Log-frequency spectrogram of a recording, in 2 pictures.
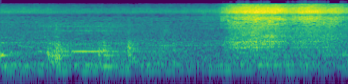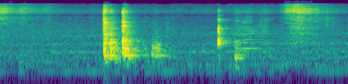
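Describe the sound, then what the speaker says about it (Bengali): Hot tempering is poured into a pot of red lentil dal with hog plum and bursts into a loud hissing sizzle. Pot and spoon clatter follows, with clinks and sharp metallic knocks as the sizzle fades. "আমি এখন বাগারটা দিয়ে দিচ্ছি।"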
